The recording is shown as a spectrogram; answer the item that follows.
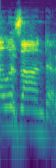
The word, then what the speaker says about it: Elizondo: Elizondo, Lou isn't it? Elizondo.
